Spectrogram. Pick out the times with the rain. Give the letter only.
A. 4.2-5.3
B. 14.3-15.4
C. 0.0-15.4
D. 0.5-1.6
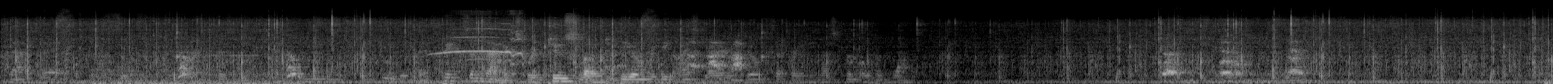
C.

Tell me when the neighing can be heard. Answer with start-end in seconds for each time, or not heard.
4.2-5.3.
